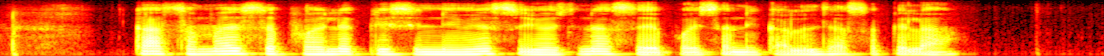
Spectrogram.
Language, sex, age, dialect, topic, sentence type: Bhojpuri, male, 18-24, Northern, banking, question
